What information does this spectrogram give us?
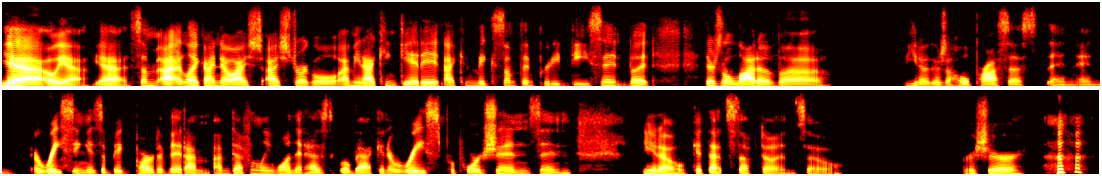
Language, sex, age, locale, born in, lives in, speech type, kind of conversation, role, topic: English, female, 35-39, en-US, Germany, United States, conversation, podcast, guest, What role do hobbies play in shaping who we are and what we enjoy?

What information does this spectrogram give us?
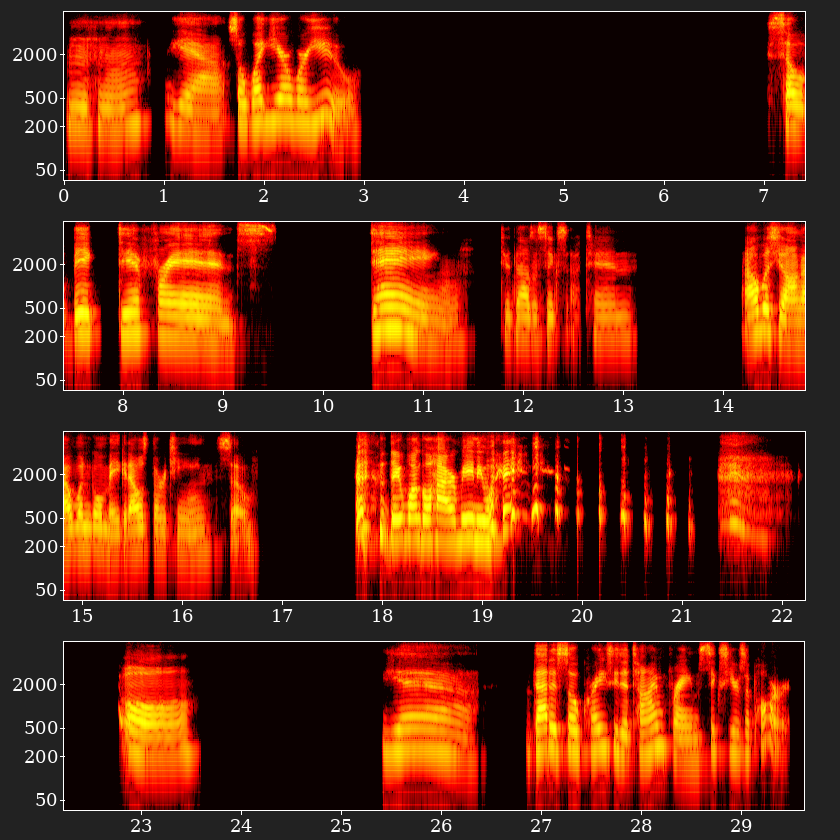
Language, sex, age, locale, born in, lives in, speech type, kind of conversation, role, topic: English, female, 30-34, en-US, United States, United States, conversation, unstructured, none, What is the strangest job you have ever had, and what did you learn from it?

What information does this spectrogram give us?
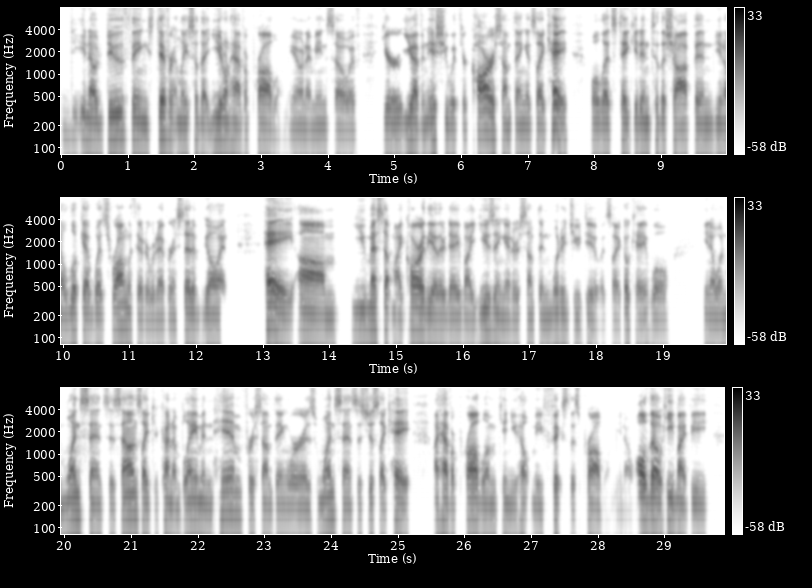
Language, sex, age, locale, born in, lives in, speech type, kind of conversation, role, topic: English, male, 30-34, en-US, United States, United States, conversation, advice, advisor, How do I start honest conversations with my partner?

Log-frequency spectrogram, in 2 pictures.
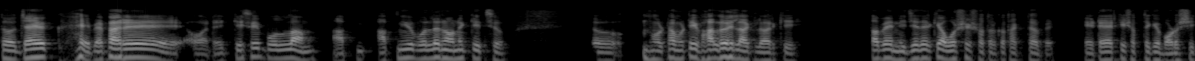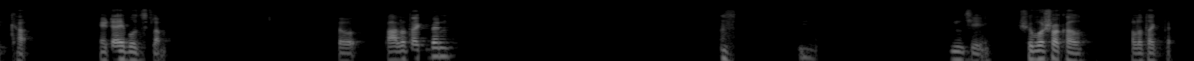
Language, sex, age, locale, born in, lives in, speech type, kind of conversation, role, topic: Bengali, male, 25-29, bn-BD, Bangladesh, Bangladesh, conversation, unstructured, none, আপনার জীবনে সবচেয়ে বড় শিক্ষা কী ছিল?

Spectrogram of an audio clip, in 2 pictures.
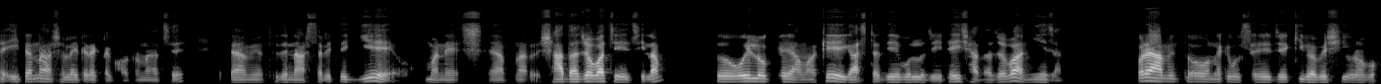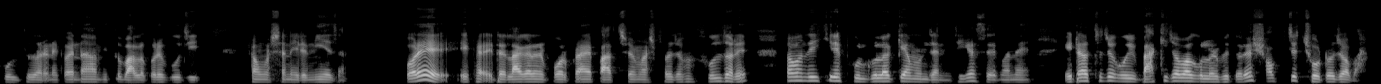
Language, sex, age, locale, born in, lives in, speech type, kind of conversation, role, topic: Bengali, male, 25-29, bn-BD, Bangladesh, Bangladesh, conversation, podcast, guest, এই শখটা তোমার জীবনকে কীভাবে বদলে দিয়েছে?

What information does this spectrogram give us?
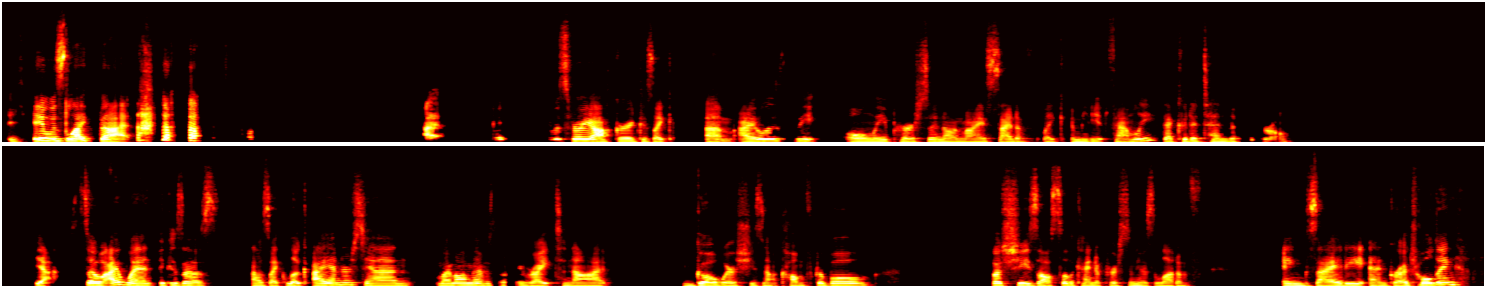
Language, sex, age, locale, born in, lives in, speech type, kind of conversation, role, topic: English, female, 40-44, en-US, United States, United States, conversation, advice, user, How can I set boundaries with my family without causing conflict?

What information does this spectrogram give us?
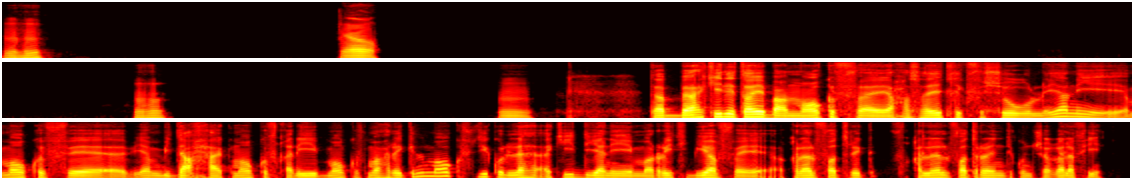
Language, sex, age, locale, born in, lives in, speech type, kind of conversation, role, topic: Arabic, male, 20-24, ar-EG, Egypt, Egypt, conversation, podcast, host, احكيلي عن أول شغلانة اشتغلتها؟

